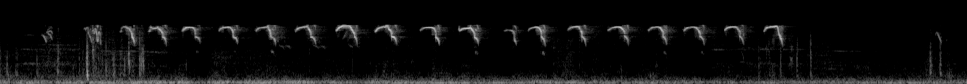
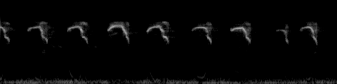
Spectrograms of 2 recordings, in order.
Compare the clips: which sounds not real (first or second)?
second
